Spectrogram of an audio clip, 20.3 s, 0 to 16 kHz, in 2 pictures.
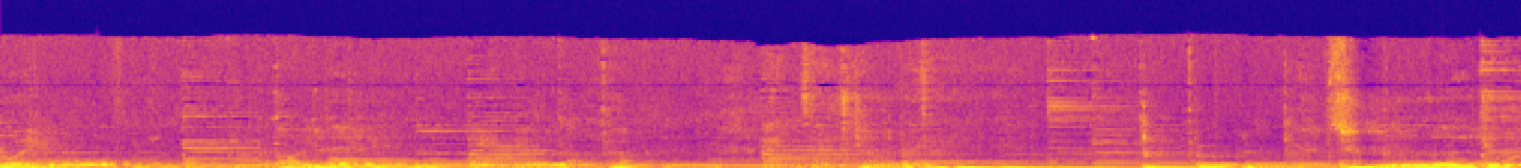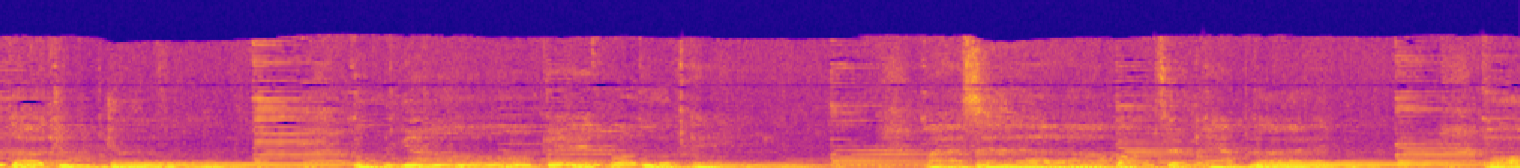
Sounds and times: Acoustic guitar: 0.0 - 20.2.

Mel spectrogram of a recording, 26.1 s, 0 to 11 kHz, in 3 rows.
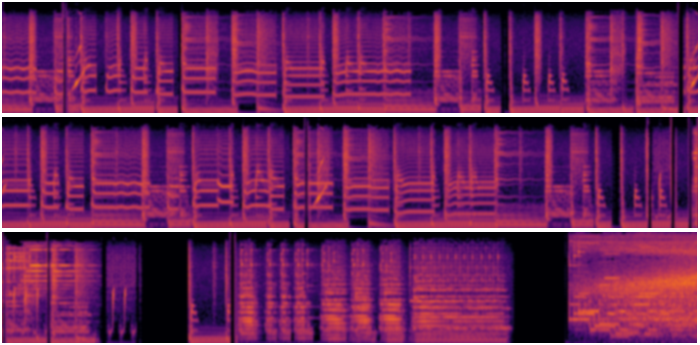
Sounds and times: Music: 0.0 - 18.6, 19.7 - 23.8, 24.5 - 26.0.

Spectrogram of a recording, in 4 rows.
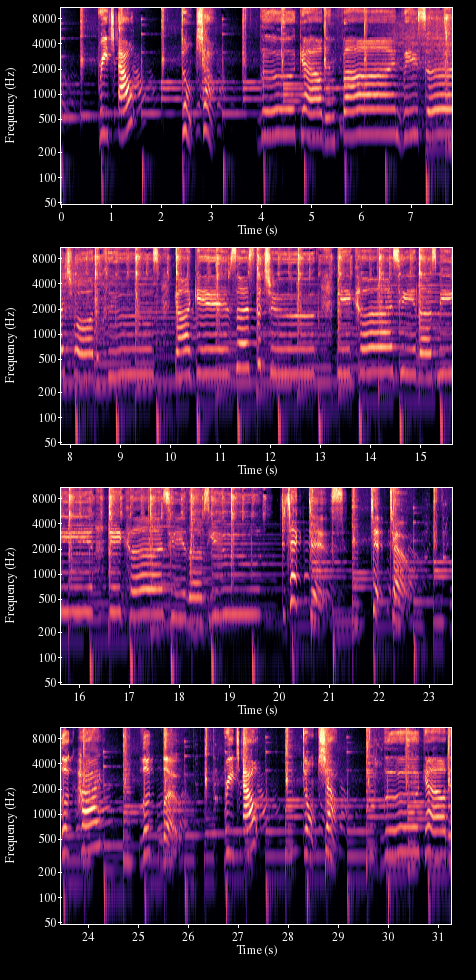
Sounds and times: Music: 0.0 - 31.2.

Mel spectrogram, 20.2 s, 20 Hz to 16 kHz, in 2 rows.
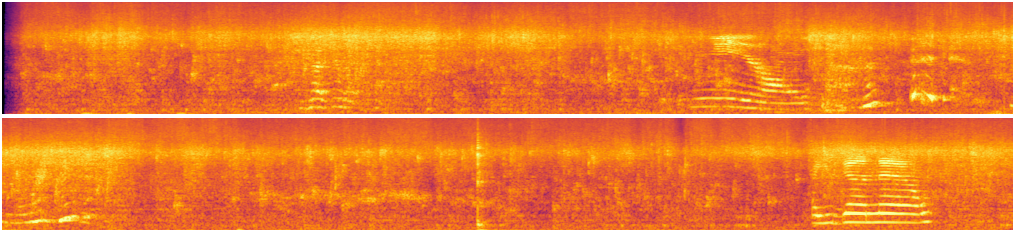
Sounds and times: Bathtub (filling or washing): 0.0 - 20.2
Speech: 2.9 - 3.9, 6.9 - 11.1, 18.2 - 19.5.

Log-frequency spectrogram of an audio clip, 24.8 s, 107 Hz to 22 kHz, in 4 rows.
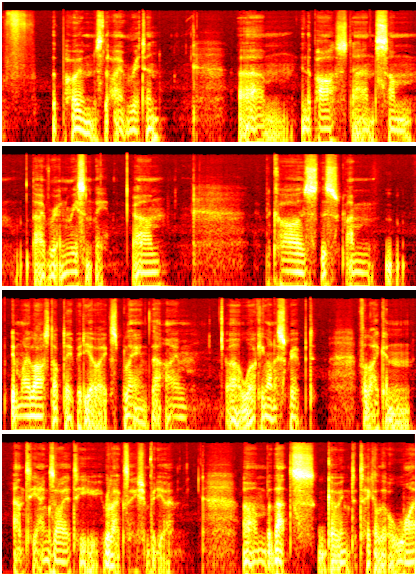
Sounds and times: Speech: 0.0 - 2.4, 3.5 - 8.7, 10.2 - 17.2, 17.8 - 21.3, 22.2 - 24.8
Whispering: 17.8 - 21.3.

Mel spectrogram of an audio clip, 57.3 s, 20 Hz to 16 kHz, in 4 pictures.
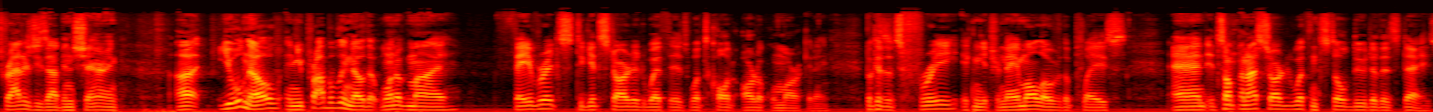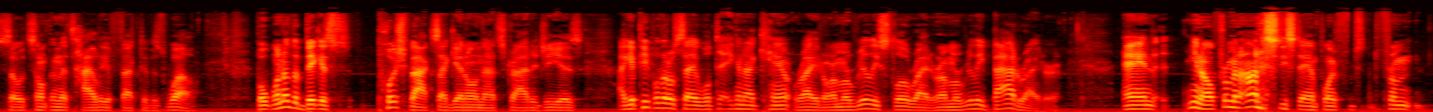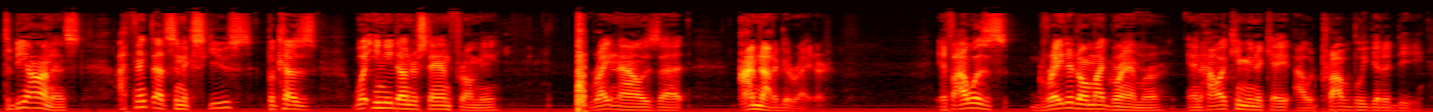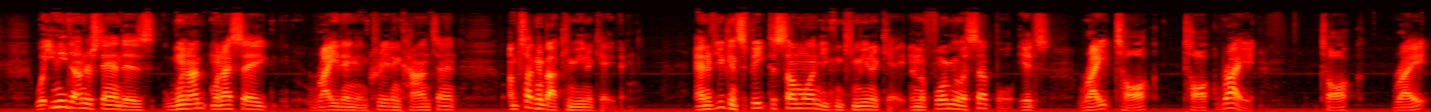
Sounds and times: Speech: 0.0 - 25.0, 25.6 - 33.7, 34.5 - 37.0, 38.0 - 55.6, 56.2 - 57.3.

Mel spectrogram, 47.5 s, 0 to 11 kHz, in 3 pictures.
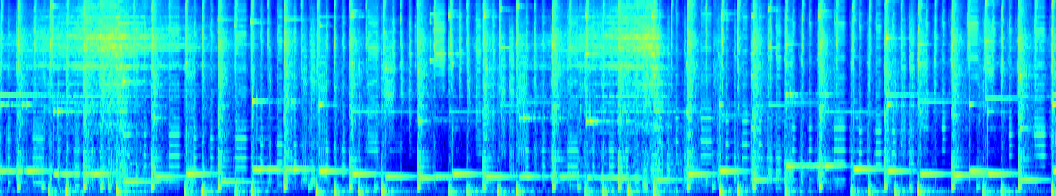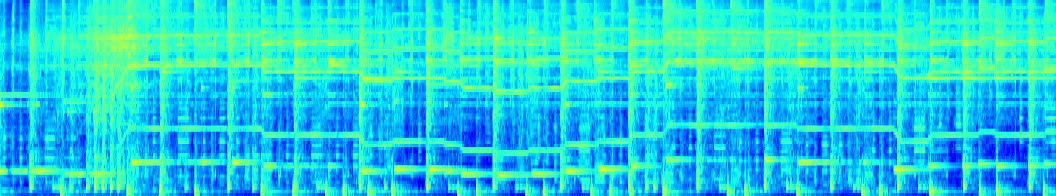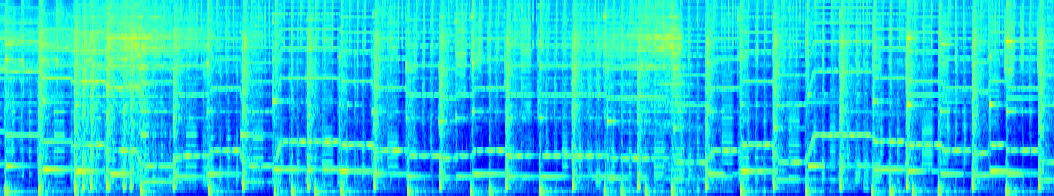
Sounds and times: Dance music: 0.0 - 47.5
Exciting music: 0.0 - 47.5.

